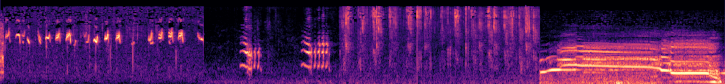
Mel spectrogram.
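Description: Quail chicks peeping in quick, high chirps for about three seconds. A few short sliding chirps and a run of clicks follow. About eight seconds in, an elk gives one long drawn-out call that drops in pitch just before the end.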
